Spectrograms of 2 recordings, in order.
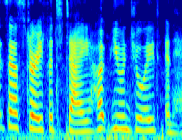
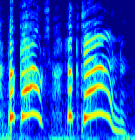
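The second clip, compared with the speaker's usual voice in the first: very high, loud warning shout; storybook alarm cry, very high; urgent yell; 14 semitones higher, 7 dB louder than usual. A narrator's reading. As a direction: yell to warn his sisters. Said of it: "who yelled".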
